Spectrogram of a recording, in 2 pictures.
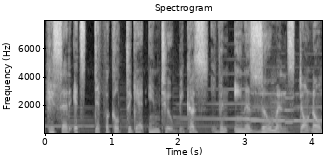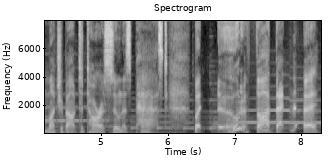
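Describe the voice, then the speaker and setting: A man's voice: mid-range voice, sing-song, normal speed, over music, close to an everyday voice. A man playing a fussy, earnest young student. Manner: fussy and earnest, hesitant with many fillers. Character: earnest young male student writing an essay.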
